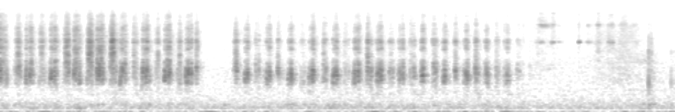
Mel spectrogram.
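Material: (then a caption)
Coated paper. A pointed wooden stylus scratches lines into the black wax-coated sheet of a spiral-bound scratch art pad lying flat on a table, while the other hand holds the pad. Quick, dry, raspy strokes repeat a little over twice a second, with a bright, scratchy tone centered in the upper midrange and reaching high. The strokes pause briefly near the two-second mark, then resume and fade to softer, sparser scratches by the end.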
